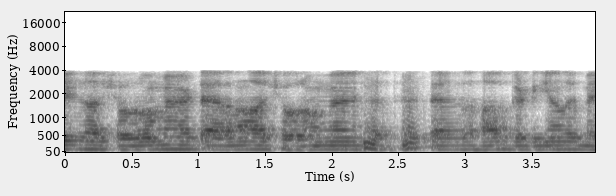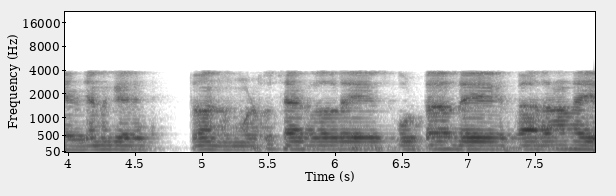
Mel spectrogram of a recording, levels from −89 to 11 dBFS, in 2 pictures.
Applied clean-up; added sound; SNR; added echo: neural mask model DeepFilterNet 3.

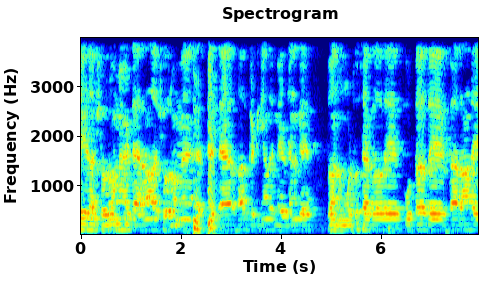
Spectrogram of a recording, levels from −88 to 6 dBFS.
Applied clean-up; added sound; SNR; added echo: classical method WPE with log-MMSE.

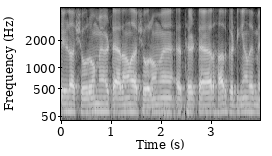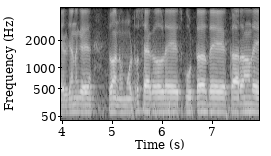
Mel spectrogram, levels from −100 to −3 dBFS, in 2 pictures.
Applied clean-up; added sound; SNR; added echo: none; none; none; none.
